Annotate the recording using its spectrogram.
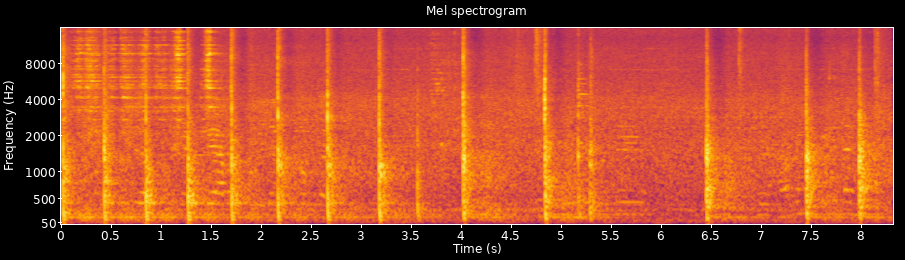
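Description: A butcher's cleaver chopping beef on a wooden chopping block: repeated heavy blows, about two a second and unevenly spaced, with a short pause past the middle.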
